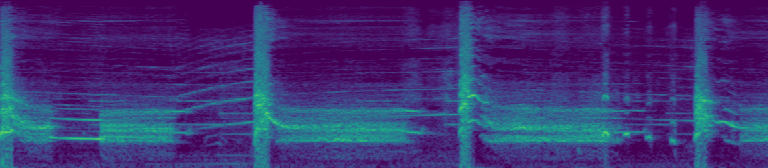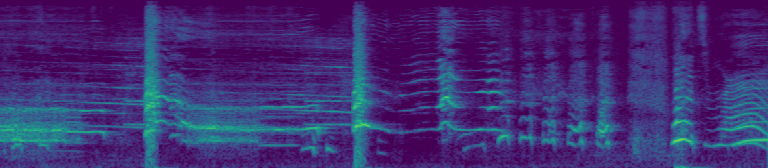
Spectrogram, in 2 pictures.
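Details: Dog howling in response to a fire truck siren: long, drawn-out wavering howls come in bursts about every two seconds, broken by sharp clicks, and end in a run of shorter rising yips and whines.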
